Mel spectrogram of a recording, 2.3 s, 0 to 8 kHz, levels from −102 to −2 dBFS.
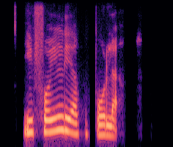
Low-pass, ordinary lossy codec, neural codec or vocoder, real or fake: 7.2 kHz; Opus, 24 kbps; none; real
